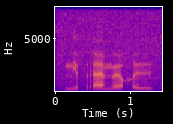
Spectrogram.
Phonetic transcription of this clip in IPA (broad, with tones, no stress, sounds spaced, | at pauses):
mʲ ə˥˨ p r æ˧˥˧ m œ˥˨ χ ɨ˧˥˧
